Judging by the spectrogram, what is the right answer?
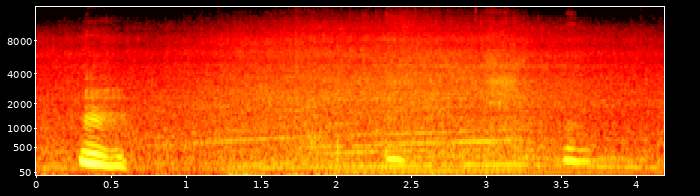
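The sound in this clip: A car drives along Brand Boulevard, its engine a steady low hum throughout, with a few short vocal sounds breaking in over it.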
